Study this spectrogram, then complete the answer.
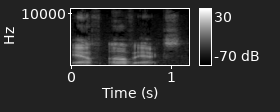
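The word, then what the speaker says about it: f(x): That's f open parentheses x close parentheses and that's pronounced f ofx.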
